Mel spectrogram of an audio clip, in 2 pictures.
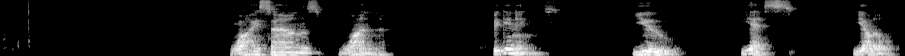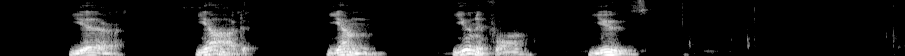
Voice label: Y sounds beginnings, pronunciation of australian english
